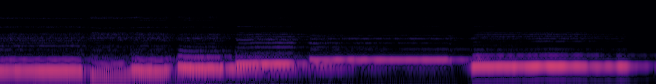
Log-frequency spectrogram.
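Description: Wordless humming in slow, held notes that step to a new pitch every second or so, with two voices sounding together in harmony.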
